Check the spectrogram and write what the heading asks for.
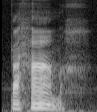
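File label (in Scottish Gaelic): "Bathamach", Scottish Gaelic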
